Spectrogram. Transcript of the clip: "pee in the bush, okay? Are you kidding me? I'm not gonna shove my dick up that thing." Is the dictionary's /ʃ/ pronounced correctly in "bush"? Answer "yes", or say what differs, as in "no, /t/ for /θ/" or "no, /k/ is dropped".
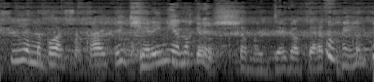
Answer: no, /s/ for /ʃ/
